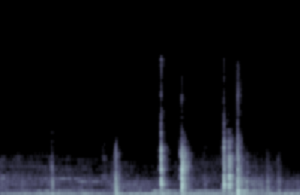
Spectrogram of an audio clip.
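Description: A few sharp plastic clicks and clatters as a small pinion gear pops off the gripper shaft of a Brunswick GSX pinsetter and bounces away inside the machine. They come over a steady low hum.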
